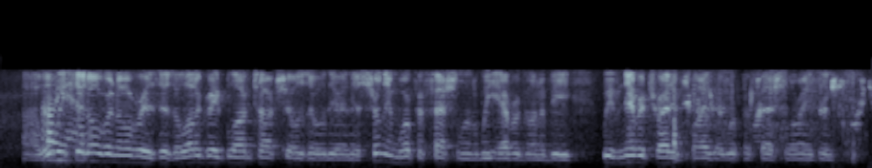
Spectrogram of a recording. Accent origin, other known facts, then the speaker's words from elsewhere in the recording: Boston, Massachusetts, United States; I'm from South Boston originally, the all-Irish neighborhood, Irish Catholic lad.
